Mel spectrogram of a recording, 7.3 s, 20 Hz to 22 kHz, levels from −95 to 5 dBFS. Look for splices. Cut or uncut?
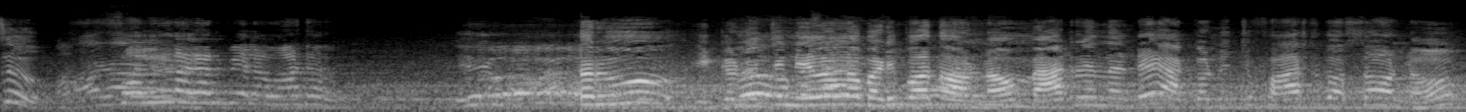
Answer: cut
